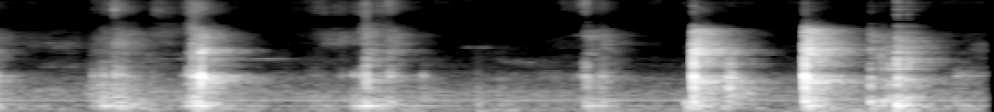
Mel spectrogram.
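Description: Kitchen knife chopping a red onion on a wooden board: about seven short knocks at uneven spacing as the blade strikes through to the wood.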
